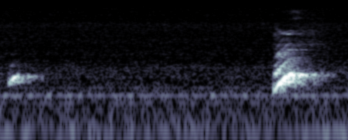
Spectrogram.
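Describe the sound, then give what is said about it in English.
A sleeping dog, dreaming, lets out two soft, high whimpers, brief and nasal, separated by more than a second of quiet over a low background hum. “Oh my gosh, my dog is sleeping and dreaming.”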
